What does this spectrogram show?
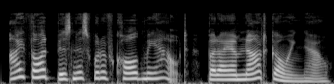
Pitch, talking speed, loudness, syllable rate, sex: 235 Hz, 250 wpm, -16 LUFS, 5.8 syllables/s, female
